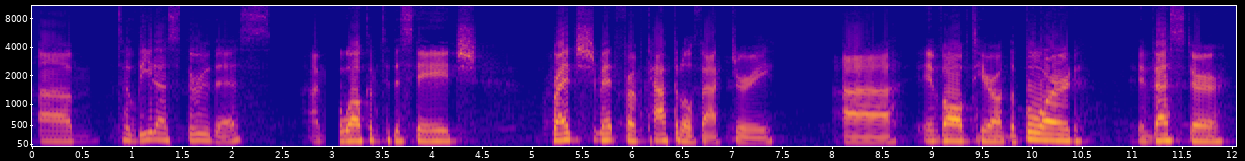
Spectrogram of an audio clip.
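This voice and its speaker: A man's voice: mid-range voice, steady tone, slow, clear, resonant tone, no echo, low-quality recording. A man acting as emcee, introducing the next speaker on stage into a microphone. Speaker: event emcee.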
